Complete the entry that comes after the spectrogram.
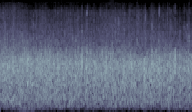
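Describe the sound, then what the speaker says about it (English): An audience at a sporting forum applauds the conference interpreters with steady, dense clapping that carries evenly throughout, with no voices heard. "A round of applause for the interpreters."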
